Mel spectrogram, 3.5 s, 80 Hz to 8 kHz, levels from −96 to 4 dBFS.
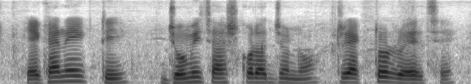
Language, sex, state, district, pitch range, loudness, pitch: Bengali, male, Tripura, West Tripura, 140-165 Hz, -17 LUFS, 150 Hz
